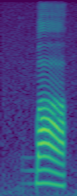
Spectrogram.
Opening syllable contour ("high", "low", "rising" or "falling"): falling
